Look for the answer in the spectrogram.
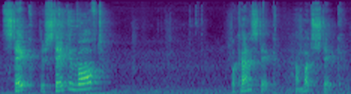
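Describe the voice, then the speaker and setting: Female let's-play host: low pitch, very animated delivery, informal and jokey, roomy sound. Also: slow. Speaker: gaming video host. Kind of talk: casual playthrough commentary. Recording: echoey room with faint music. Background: faint game music.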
